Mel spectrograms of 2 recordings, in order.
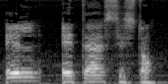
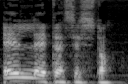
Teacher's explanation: So we are kind of merging them into one word. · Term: liaison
